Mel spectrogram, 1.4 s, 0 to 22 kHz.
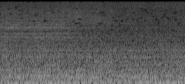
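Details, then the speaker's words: Sony TC-530 reel-to-reel tape deck being brought back to life, speakers on, volume down, no tape playing: steady, even hiss with a faint low hum from both speakers; amplifier hum and hiss, switches suspected. "here the amplifier hum and hiss coming out of here oh here I just hear that noise like that could be the switches"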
